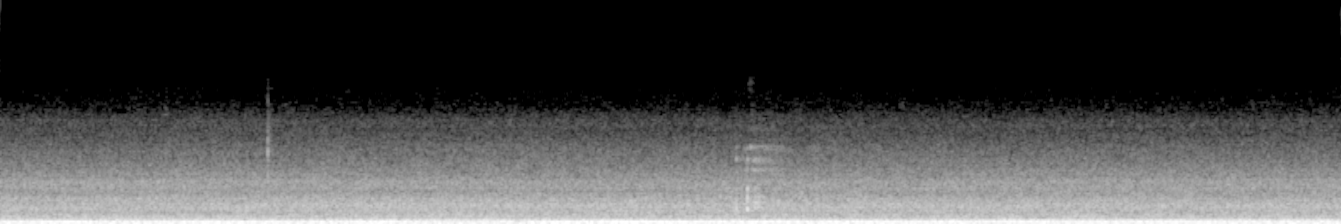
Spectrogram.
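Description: Space heater running through its heating cycle: a steady, even low hum.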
